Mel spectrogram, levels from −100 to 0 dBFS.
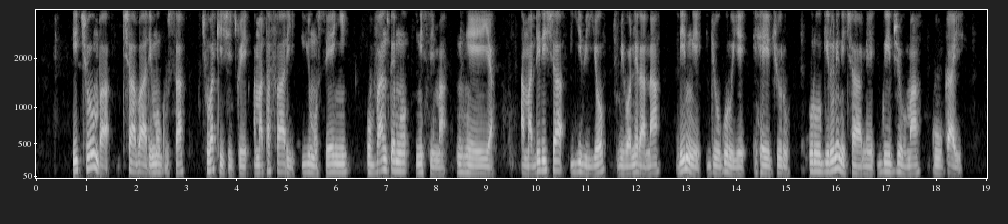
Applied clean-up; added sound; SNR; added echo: none; none; none; none.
